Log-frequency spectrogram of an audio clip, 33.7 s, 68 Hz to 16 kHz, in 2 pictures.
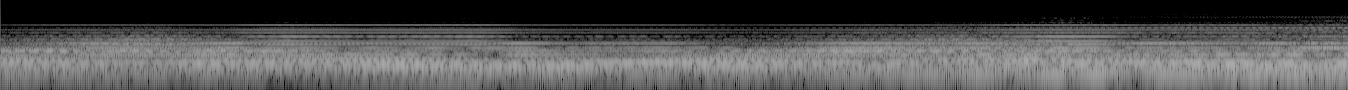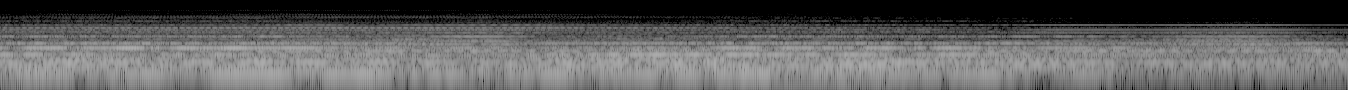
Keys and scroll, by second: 4.8 ctrl+z, 9.6 Delete, 9.6 b, 11.1 n, 13.2 Escape, 25.6 ctrl+z.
